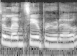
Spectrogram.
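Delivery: ordinary delivery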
